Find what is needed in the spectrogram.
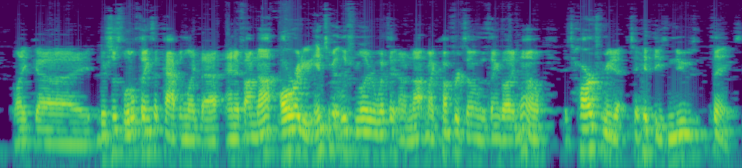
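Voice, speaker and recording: A man's very fast speech at a medium pitch. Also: ordinary pitch variation. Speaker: conference speaker. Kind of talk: conference talk.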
